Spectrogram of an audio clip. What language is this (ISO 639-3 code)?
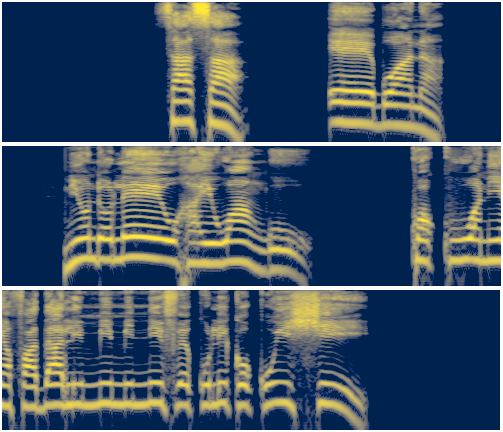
swa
